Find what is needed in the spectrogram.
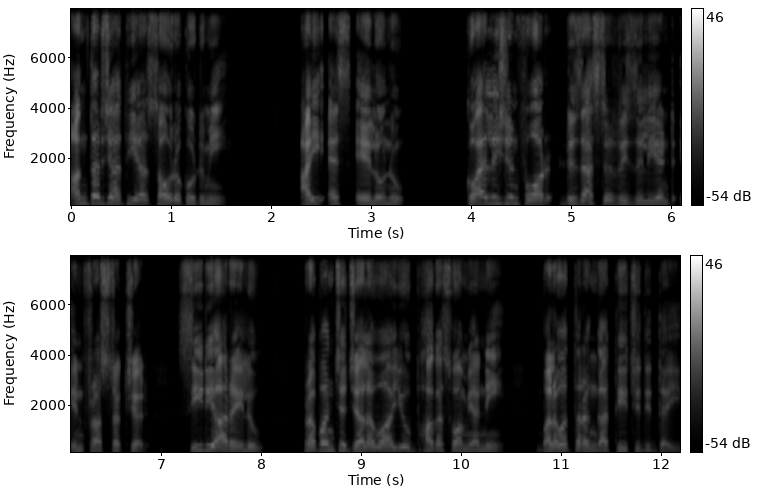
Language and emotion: Telugu, neutral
